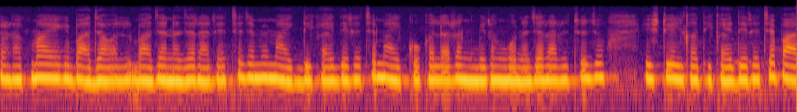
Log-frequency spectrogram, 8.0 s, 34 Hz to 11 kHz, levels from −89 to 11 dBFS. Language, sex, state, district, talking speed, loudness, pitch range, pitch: Rajasthani, female, Rajasthan, Nagaur, 240 wpm, -10 LUFS, 175-195 Hz, 180 Hz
